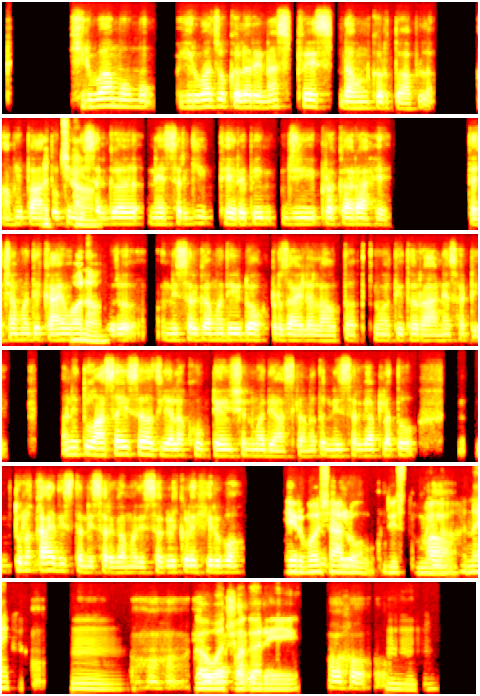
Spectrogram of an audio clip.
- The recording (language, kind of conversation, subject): Marathi, podcast, प्रकाशाचा उपयोग करून मनाचा मूड कसा बदलता येईल?
- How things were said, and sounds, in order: other background noise; in English: "थेरपी"; tapping; other noise; unintelligible speech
